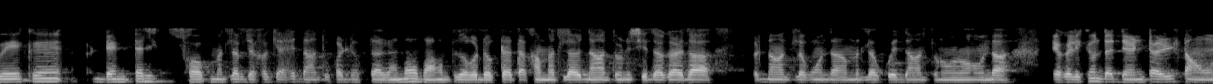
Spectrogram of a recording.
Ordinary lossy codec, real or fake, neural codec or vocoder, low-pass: Opus, 16 kbps; real; none; 5.4 kHz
